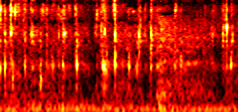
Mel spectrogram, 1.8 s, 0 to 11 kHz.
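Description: Water trickling from a homemade water-collecting device called the Water Master 3000 through a small tube into a cup, heard as faint, close dripping and trickling over a few seconds.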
